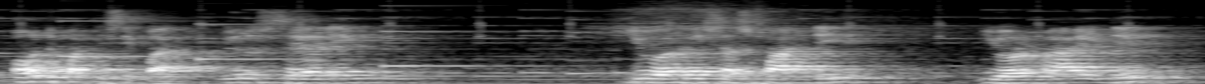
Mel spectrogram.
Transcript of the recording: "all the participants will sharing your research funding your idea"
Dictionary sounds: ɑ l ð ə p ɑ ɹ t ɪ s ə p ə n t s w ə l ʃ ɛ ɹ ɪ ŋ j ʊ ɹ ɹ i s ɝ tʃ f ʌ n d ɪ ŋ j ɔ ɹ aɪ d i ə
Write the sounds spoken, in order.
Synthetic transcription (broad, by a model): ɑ l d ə p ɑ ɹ t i s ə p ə n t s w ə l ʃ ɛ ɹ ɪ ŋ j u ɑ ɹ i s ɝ s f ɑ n d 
